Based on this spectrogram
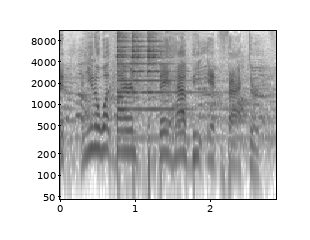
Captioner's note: bell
